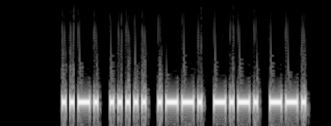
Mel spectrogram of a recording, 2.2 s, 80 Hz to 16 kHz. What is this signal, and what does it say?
Morse code, heard as a keyed tone, about 46 wpm, 700 Hz. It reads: F5PCG
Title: DXCC-100 Call Signs - 5 Characters - 45wpm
